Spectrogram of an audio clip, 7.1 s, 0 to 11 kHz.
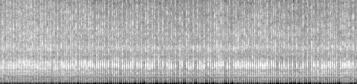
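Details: Saito FA-65 model four-stroke on its first run after rebuild, APC 12x6 prop, Morgan's Omega 10% fuel, Fox Miracle plug, heavily primed to start; high-rev buzz with crisp even beat, no sag or misfire, clean steady full-throttle note; normal running.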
